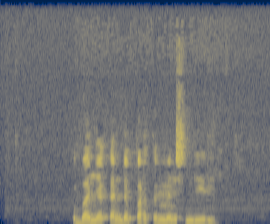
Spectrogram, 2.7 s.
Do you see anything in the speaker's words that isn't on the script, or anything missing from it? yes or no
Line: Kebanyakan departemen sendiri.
no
